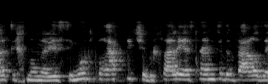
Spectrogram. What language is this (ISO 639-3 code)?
heb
